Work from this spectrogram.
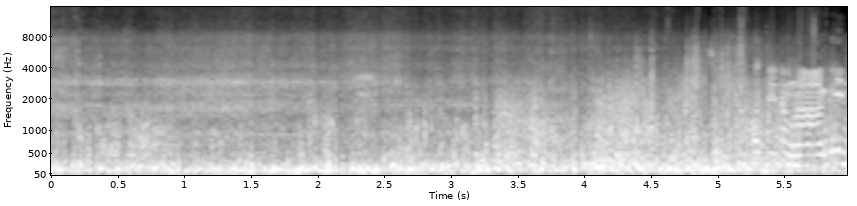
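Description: Steady heavy rain and gusting wind roar continuously, buffeting the microphone, with no clear speech.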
